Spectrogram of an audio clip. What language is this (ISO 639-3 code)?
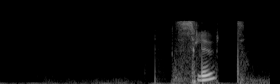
swe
